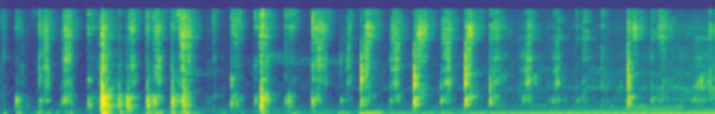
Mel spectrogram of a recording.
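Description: Metal spoon clicking and scraping against a metal bowl as a wet paste is mashed and stirred, in quick repeated strokes of about five a second that thin out over the last couple of seconds.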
